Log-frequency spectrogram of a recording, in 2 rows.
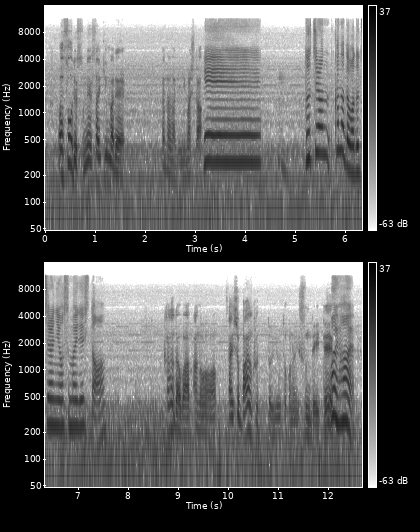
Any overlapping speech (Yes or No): No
